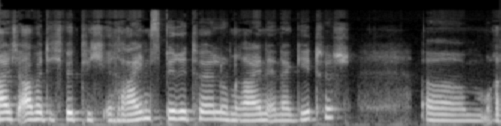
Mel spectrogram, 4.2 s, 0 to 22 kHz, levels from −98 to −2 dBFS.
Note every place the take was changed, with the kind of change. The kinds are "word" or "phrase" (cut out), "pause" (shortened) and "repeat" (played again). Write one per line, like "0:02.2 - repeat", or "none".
none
